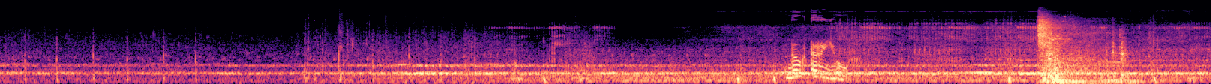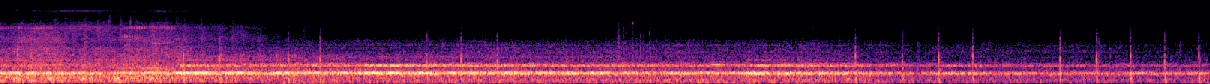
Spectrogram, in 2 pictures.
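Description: A low machine hum drones steadily.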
